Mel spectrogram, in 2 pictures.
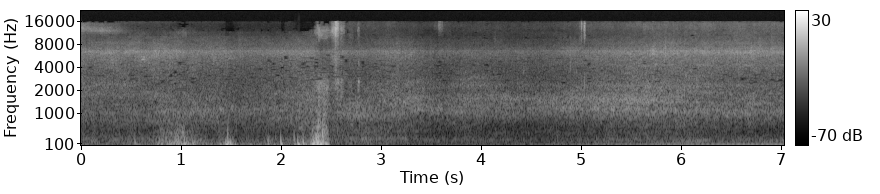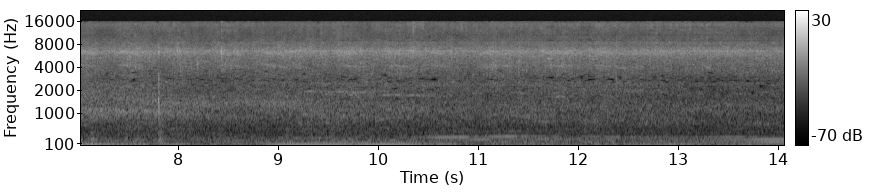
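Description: Wind gusting over an outdoor phone microphone, with a few heavy low bumps about one to two and a half seconds in and swells of rumble later. A faint low steady hum comes in near the end.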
